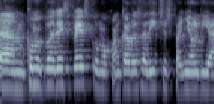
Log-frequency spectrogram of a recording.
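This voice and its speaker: This is a woman speaking. She has a Catalan accent. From Catalonia, Spain (Terrassa, near Barcelona). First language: Catalan (speaking Spanish). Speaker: university professor. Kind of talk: lecture. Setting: lecture hall with live and online audience. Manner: halting.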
